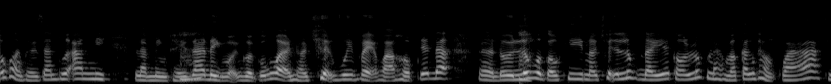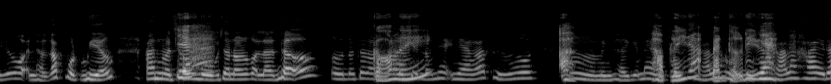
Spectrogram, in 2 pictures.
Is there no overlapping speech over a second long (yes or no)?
no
